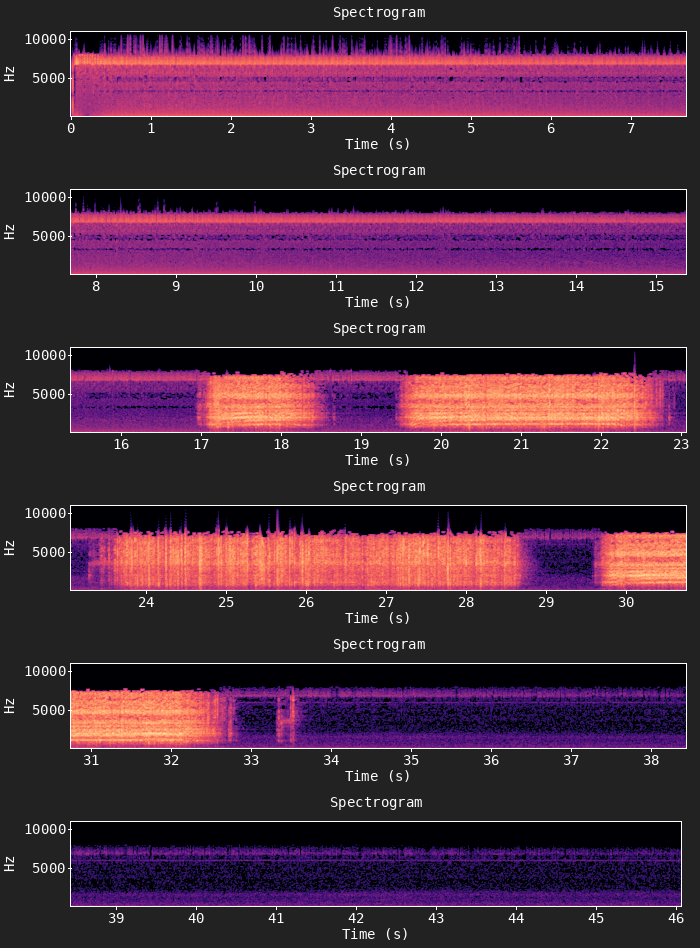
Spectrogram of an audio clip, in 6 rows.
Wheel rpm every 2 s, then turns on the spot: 0, 0, 0, 0, 0, 0, 0, 0, 60, 60, 150, 10, 20, 20, 40, 150, 20, 0, 0, 0, 0, 0, 0.
24-28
